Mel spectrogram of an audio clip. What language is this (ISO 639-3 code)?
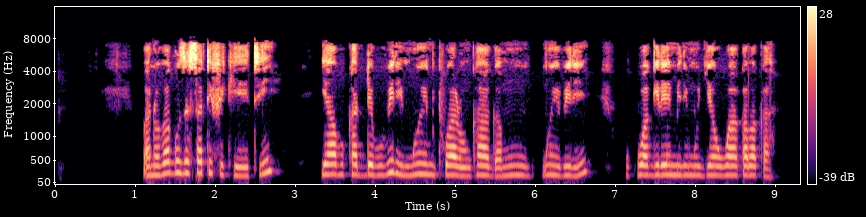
lug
